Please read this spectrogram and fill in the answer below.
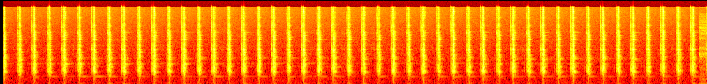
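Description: Clock ticking, evenly, about three ticks a second, with a faint steady tone underneath that stops about ten seconds in.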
